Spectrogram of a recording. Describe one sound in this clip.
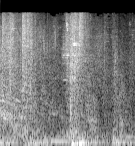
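Flames roar in a sudden blast.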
